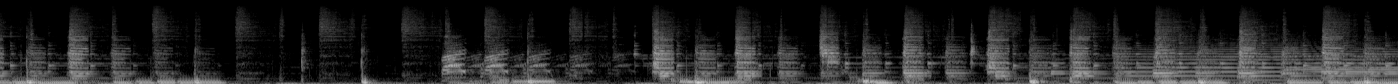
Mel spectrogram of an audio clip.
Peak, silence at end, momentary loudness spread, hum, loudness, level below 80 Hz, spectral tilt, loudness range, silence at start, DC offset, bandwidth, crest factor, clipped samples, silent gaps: -10 dBFS; 0 s; 16 LU; none; -29 LUFS; -34 dBFS; -5.5 dB/octave; 6 LU; 0 s; under 0.1%; 17 kHz; 18 dB; under 0.1%; none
